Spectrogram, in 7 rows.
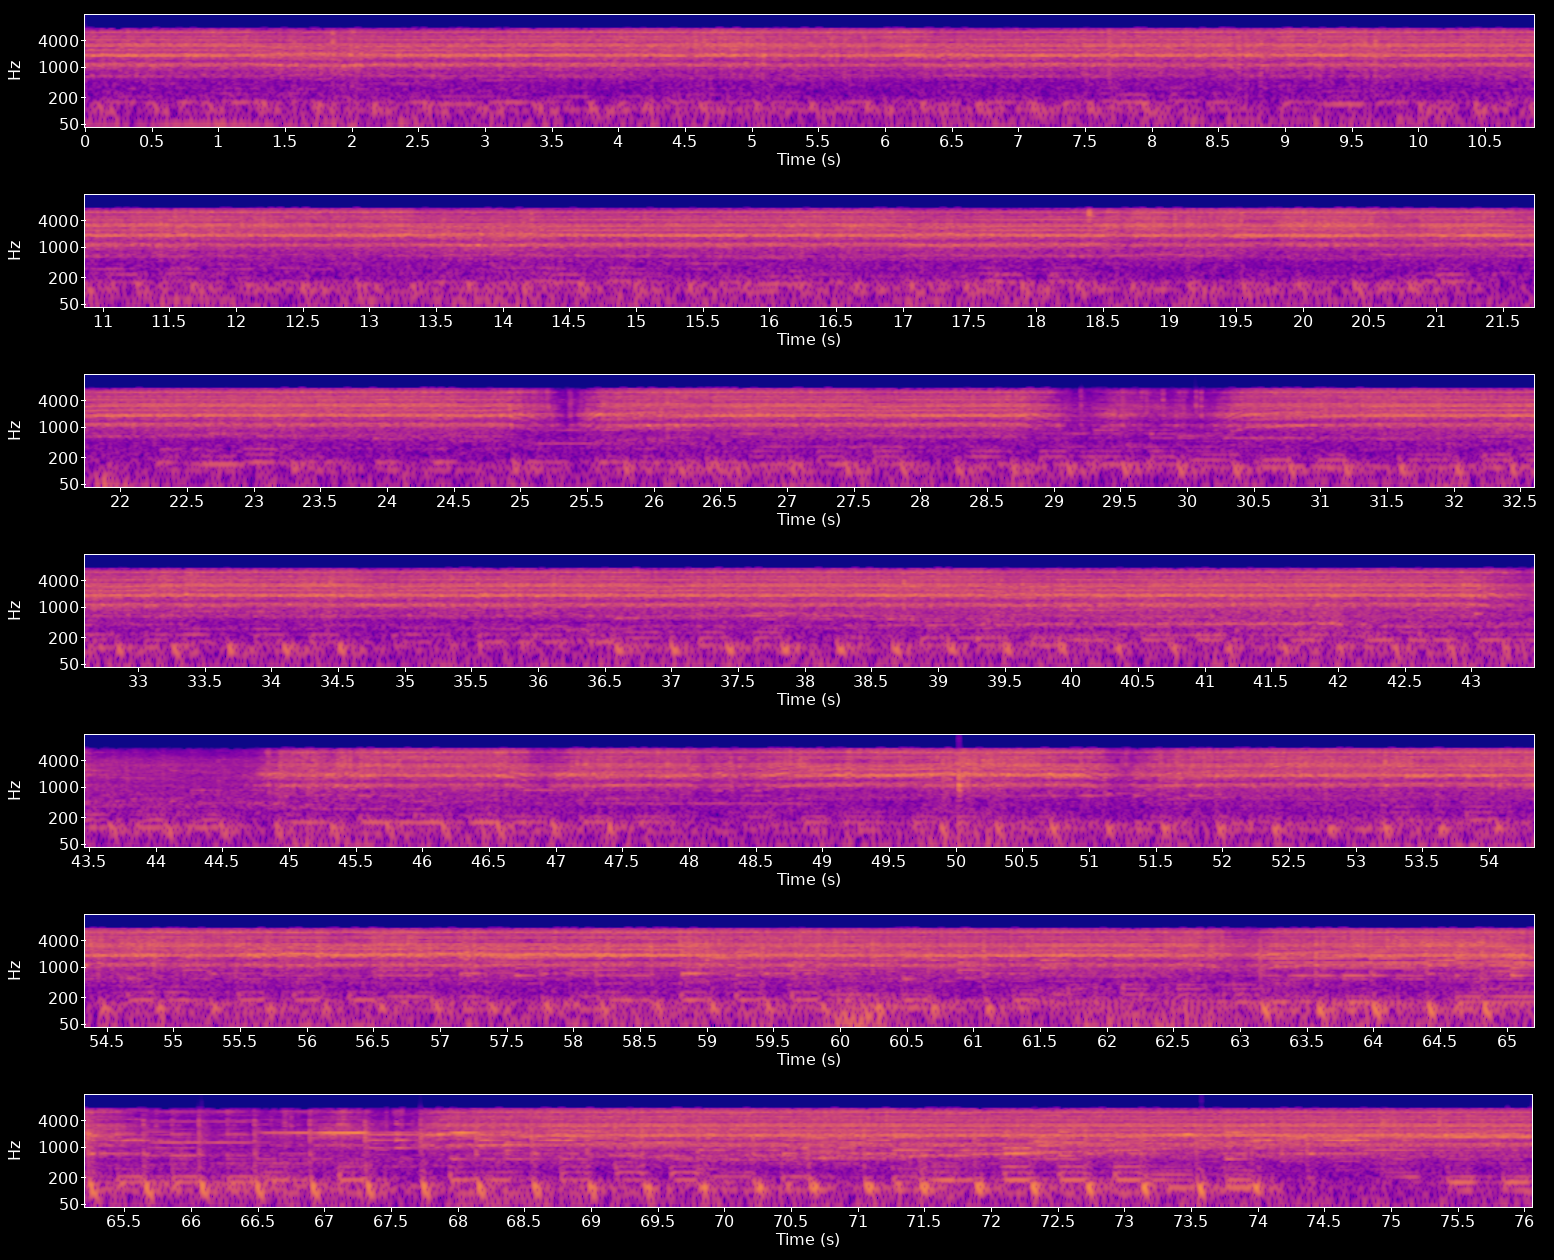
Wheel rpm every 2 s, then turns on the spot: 160, 160, 160, 160, 160, 160, 160, 160, 160, 160, 160, 160, 120, 160, 70, 130, 160, 160, 160, 160, 160, 80, 90, 130, 140, 130, 160, 160, 160, 160, 160, 130, 100, 30, 150, 160, 160, 160.
none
